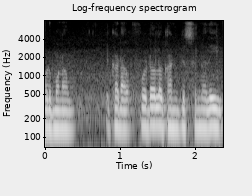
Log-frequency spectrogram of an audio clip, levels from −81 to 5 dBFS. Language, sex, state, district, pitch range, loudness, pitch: Telugu, male, Telangana, Nalgonda, 135-145 Hz, -14 LUFS, 140 Hz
